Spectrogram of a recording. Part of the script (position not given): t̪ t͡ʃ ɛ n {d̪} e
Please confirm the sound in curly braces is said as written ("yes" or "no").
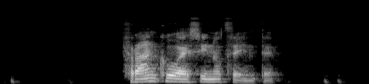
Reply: no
